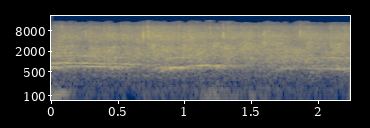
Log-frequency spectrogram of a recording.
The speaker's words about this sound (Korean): 오늘 오늘 우리 관중분들 수준이 네. 장난이 아니에요. 그러니까요. 박수 이렇게 오래 치시는 분들 처음 봤어요.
